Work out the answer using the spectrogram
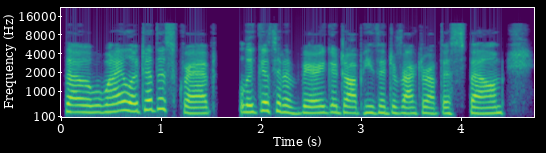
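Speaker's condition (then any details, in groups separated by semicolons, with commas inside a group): Down syndrome; duplicate of the 21st chromosome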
